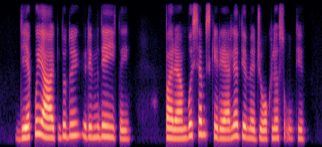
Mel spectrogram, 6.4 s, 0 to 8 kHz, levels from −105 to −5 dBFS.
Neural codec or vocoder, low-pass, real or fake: codec, 24 kHz, 0.9 kbps, WavTokenizer, large speech release; 7.2 kHz; fake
